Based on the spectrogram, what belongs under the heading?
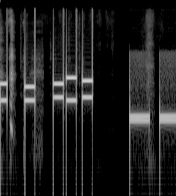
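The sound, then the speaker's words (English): Five quick keypad tones as a phone number is punched in, followed by two long, steady ringing tones with a pause between, clear with no talking. “So this morning, yes, I want to ring it.”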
